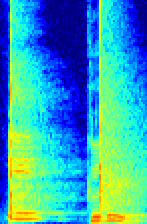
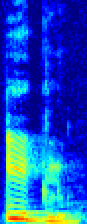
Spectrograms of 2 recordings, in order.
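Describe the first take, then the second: First: "igloo" split into two clapped beats, ig, gloo; syllable by syllable. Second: Said in the usual way. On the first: Shown as a demonstration. Teacher clapping syllables for children, "igloo" broken in two. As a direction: clap out "igloo" with a gap between ig and gloo. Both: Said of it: "Let's say and clap the word".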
